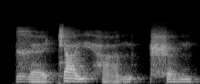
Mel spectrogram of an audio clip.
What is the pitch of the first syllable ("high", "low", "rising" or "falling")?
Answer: low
